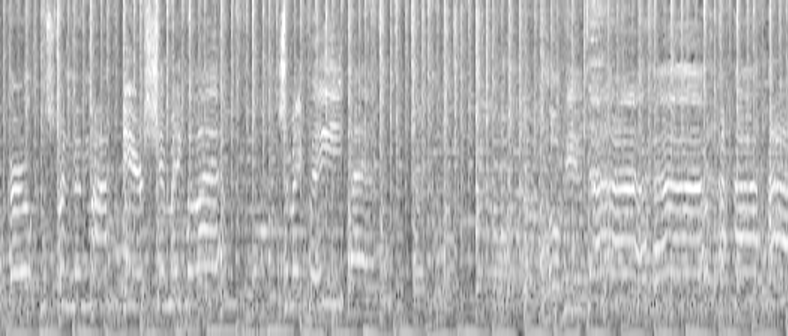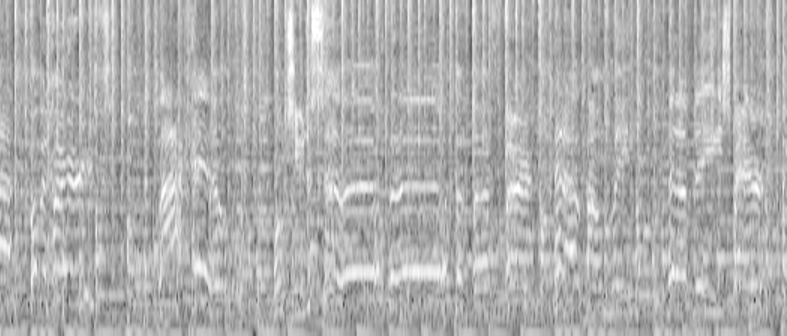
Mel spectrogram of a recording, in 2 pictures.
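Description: Instrumental break of a string band: banjo picking and a washboard scraped and tapped with ring-covered fingers, over a bass line stepping between notes about twice a second, with a higher sliding melody line on top.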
